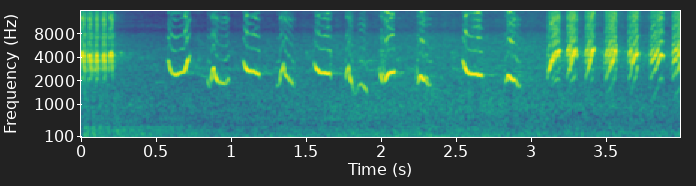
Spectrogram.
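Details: Greater green leafbird singing aggressively after provocation: clear looping whistled notes alternating high and lower, about three per second, ending in a quick burst of sharp high twitters.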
